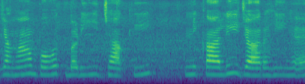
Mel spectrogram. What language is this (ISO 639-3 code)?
hin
